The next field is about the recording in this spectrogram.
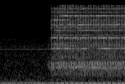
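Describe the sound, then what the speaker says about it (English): A loud alarm clock bursts into continuous bright ringing partway through, in the video game Nameless, after a quiet start; no one talks. "I groped around for the clock and turned off the loud alarm."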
